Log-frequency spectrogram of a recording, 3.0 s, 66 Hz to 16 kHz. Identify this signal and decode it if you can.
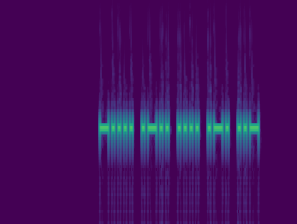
Morse code, heard as a keyed tone, about 39 wpm, 700 Hz. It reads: 6LHRU
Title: Code Groups - 5 Letter:Numbers - 40wpm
